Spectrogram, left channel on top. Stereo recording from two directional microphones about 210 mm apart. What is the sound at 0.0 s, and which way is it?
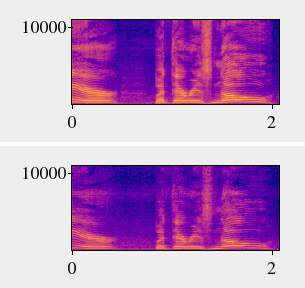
A man's voice, 50° left (ahead or behind).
